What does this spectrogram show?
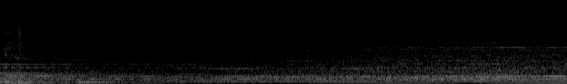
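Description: A garbage truck rolls by outside, a steady low engine drone with a faint mechanical hum, muffled, holding at an even level throughout with no voices.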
